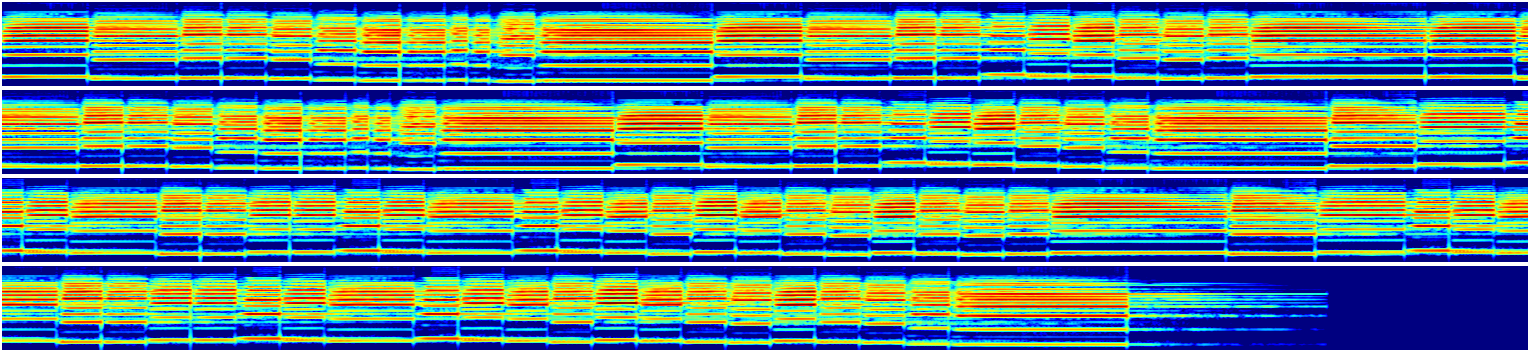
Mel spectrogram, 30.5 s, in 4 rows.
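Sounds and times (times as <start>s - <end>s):
klezmer music: 0.0s - 29.3s.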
